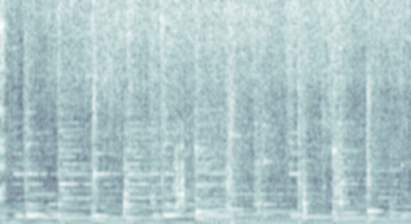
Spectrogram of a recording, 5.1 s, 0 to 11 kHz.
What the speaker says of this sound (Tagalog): Gisa lang natin yan ng mga 1 minute.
